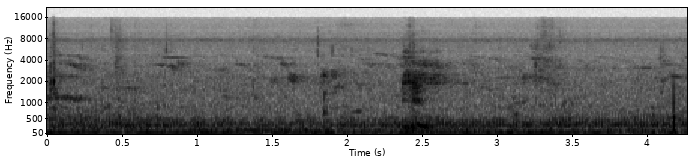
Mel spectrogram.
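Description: Outdoor ambience: a few faint bird chirps over a low, steady rumble.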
